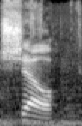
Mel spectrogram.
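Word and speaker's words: Chell: heroine's name is shell I'm going to pronounce it shell cuz it's very European spelling of the name and I think a European pronunciation of it would be shell boom what was that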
